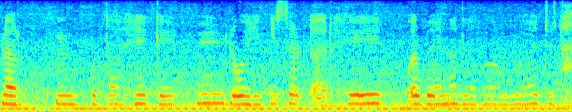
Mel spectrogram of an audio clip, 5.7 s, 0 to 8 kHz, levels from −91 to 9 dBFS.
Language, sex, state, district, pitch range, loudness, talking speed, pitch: Hindi, female, Bihar, Jamui, 105-115 Hz, -18 LUFS, 135 wpm, 110 Hz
